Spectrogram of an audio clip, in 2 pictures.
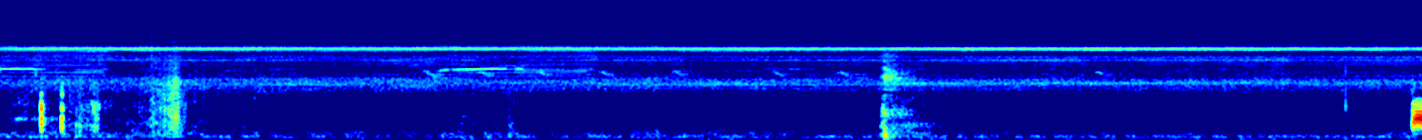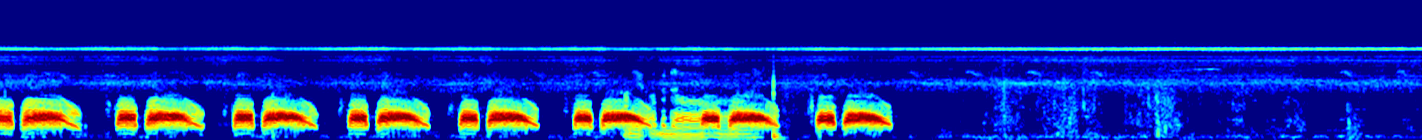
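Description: Spotted dove cooing: a run of about ten loud coos over some nine seconds, starting about halfway through. Under it runs a steady high-pitched insect drone.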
